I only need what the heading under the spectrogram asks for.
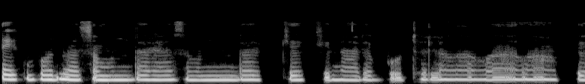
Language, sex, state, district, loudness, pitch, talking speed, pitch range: Hindi, female, Bihar, Araria, -16 LUFS, 205 Hz, 155 wpm, 205-220 Hz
